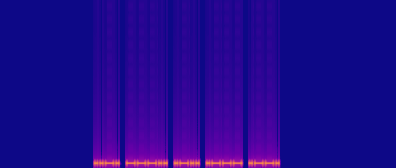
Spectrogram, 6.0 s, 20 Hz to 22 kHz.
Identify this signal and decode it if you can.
Morse code, heard as a keyed tone, about 32 wpm, 700 Hz. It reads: F8LJP
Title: DXCC-100 Call Signs - 5 Characters - 30wpm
